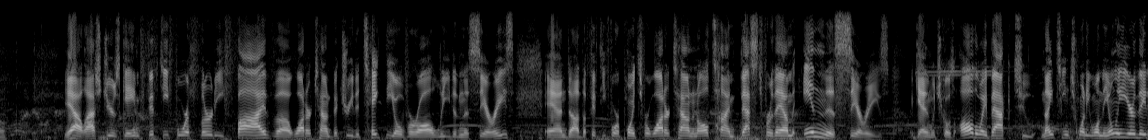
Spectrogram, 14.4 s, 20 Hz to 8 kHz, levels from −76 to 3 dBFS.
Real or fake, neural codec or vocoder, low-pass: real; none; 7.2 kHz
